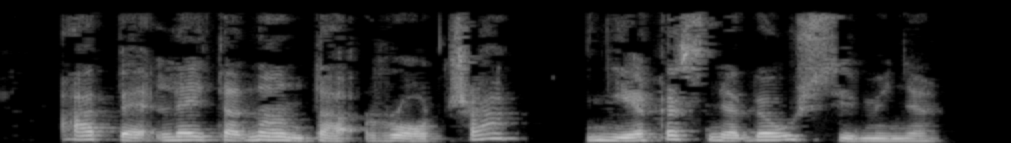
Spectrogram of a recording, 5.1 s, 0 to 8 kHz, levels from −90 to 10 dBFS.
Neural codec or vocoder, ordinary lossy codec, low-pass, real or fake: none; MP3, 32 kbps; 7.2 kHz; real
